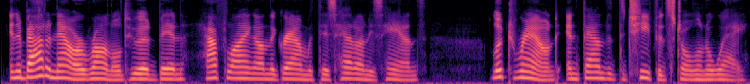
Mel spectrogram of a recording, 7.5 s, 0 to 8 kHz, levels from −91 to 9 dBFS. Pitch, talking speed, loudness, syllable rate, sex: 190 Hz, 230 wpm, -18 LUFS, 5.4 syllables/s, female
